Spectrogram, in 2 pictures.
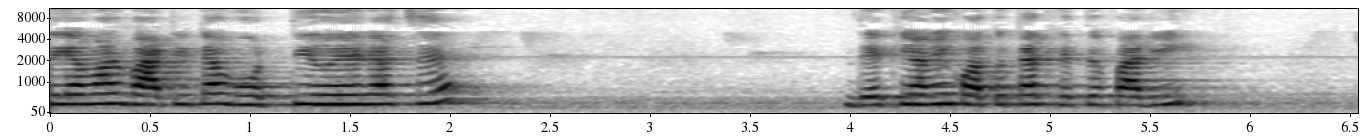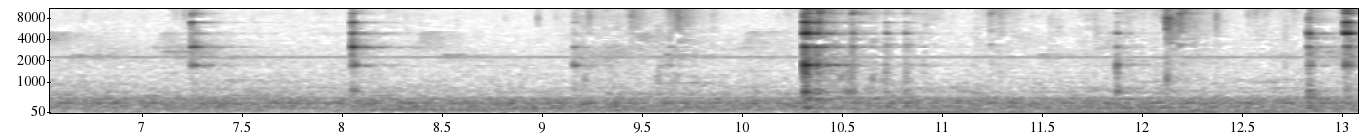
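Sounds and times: hand clinking glass bowl: 0:07.2 - 0:08.4, 0:09.0 - 0:13.0.

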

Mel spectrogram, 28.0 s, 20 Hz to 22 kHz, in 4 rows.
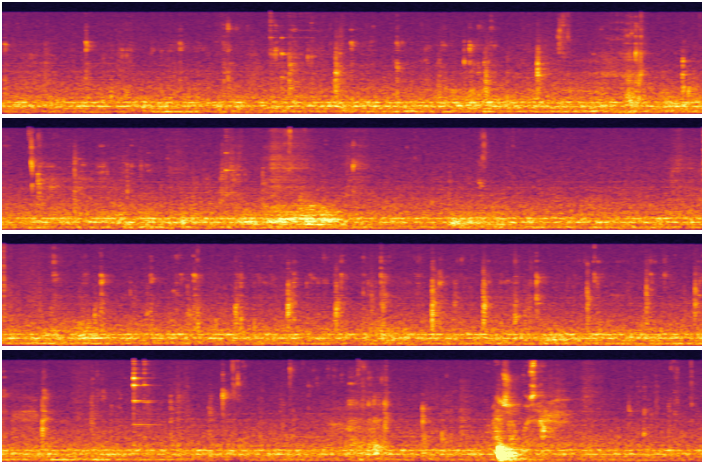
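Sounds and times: person chewing: 0:00.0 - 0:09.2, 0:13.9 - 0:25.6, 0:27.2 - 0:28.0
faint steady hum: 0:00.0 - 0:28.0.

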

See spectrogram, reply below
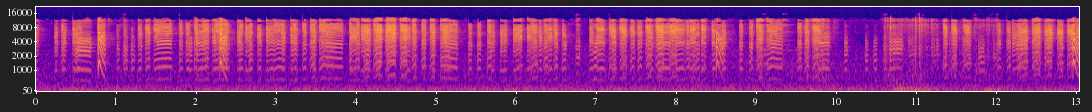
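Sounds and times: finches calling: 0:00.0 - 0:13.0.

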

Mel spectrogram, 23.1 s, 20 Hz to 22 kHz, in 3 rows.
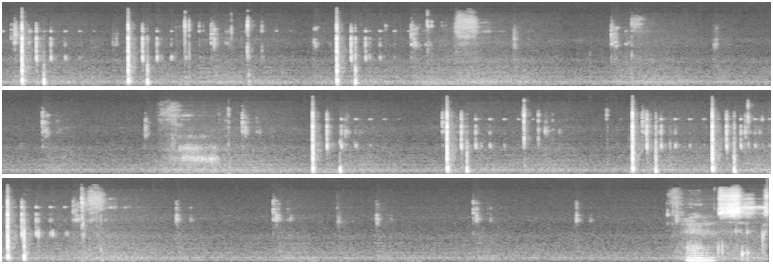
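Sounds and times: computer mouse clicking: 0:00.0 - 0:04.7, 0:06.1 - 0:06.5, 0:09.9 - 0:11.5, 0:12.1 - 0:17.4.

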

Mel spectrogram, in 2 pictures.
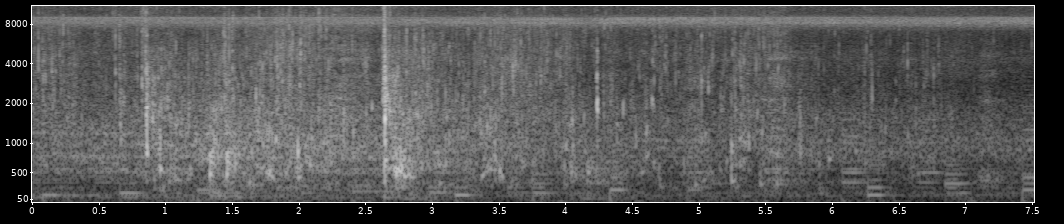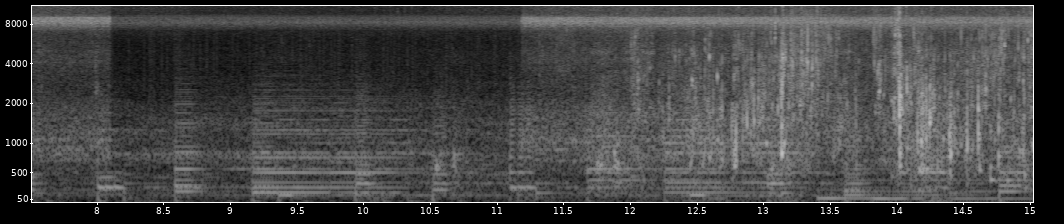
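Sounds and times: sharp splash or knock: 0:00.0 - 0:06.0, 0:11.7 - 0:15.0
paddle splashing in water: 0:00.0 - 0:08.0, 0:11.3 - 0:15.0.

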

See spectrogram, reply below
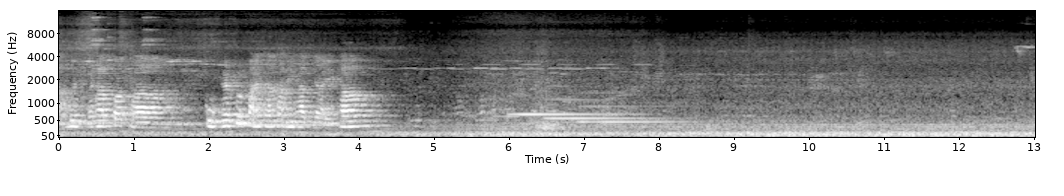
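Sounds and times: train low rumble: 0:00.0 - 0:13.0
train horn: 0:04.4 - 0:09.4.

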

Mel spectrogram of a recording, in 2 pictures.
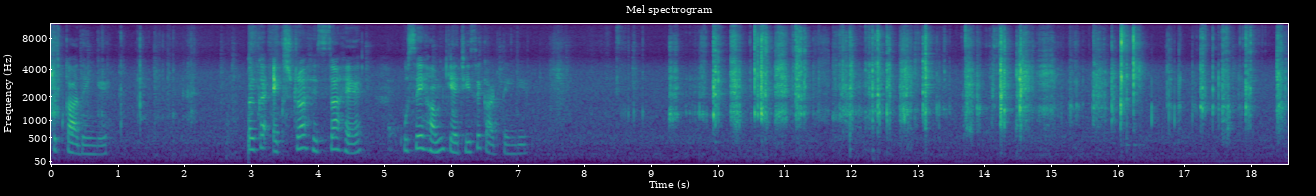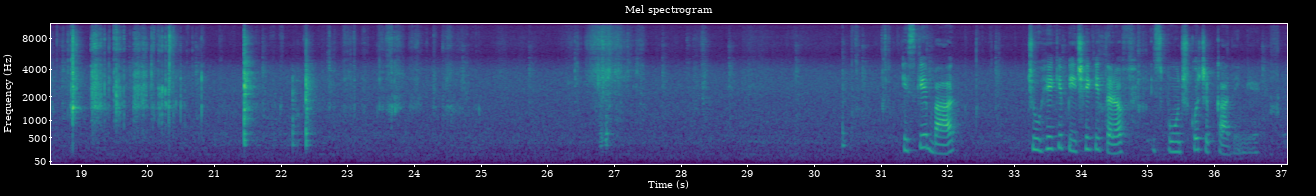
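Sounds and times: scissors snipping paper: 0:08.5 - 0:20.9.

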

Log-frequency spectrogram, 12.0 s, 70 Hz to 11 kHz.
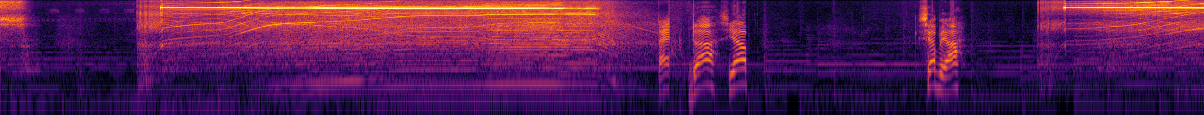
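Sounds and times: electric motor propeller whine: 0:01.2 - 0:06.9, 0:10.4 - 0:12.0.

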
